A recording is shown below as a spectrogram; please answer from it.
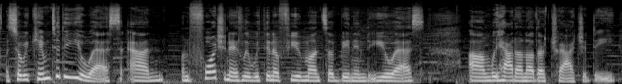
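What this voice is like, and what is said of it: Nigerian accent. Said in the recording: “I was born in Nigeria ... my sexy accent comes from there.”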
